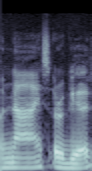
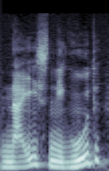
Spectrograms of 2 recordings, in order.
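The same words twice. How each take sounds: First: "nice" in one syllable, "good" with short English vowel; pronunciación inglesa correcta. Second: "nice" as na-is, "good" with a Spanish oo; pronunciación española errónea. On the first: ("nice or good" con vocales inglesas) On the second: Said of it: "Cuidado no decir". ("nice" y "good" con vocales españolas, mal dichos) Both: Shown as a demonstration.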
